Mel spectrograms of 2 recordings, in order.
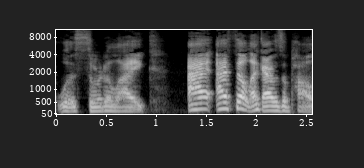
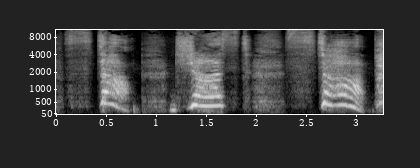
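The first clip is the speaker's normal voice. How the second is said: sharp high stop, much higher than her talk; retold yell; 11 semitones higher, much slower than usual. Mom in a work meeting yelling at the noisy room, high sharp stop. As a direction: bark it out to freeze the whole room.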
